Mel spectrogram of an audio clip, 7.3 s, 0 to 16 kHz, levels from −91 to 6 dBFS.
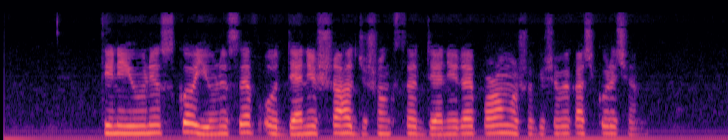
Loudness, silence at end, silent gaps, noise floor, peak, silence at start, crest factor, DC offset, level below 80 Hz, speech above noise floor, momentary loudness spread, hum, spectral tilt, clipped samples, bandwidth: -26 LUFS; 0 s; none; -47 dBFS; -10 dBFS; 0.05 s; 16 dB; under 0.1%; -42 dBFS; 22 dB; 10 LU; 50 Hz at -45 dBFS; -6 dB/octave; under 0.1%; 11.5 kHz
